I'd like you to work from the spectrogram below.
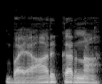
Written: बयार

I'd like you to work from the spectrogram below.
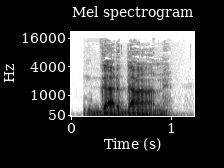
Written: गरदान

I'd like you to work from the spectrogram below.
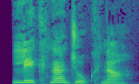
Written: लेखना-जोखना

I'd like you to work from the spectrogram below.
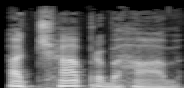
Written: प्रभाव

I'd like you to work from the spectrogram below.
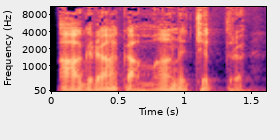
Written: आग

